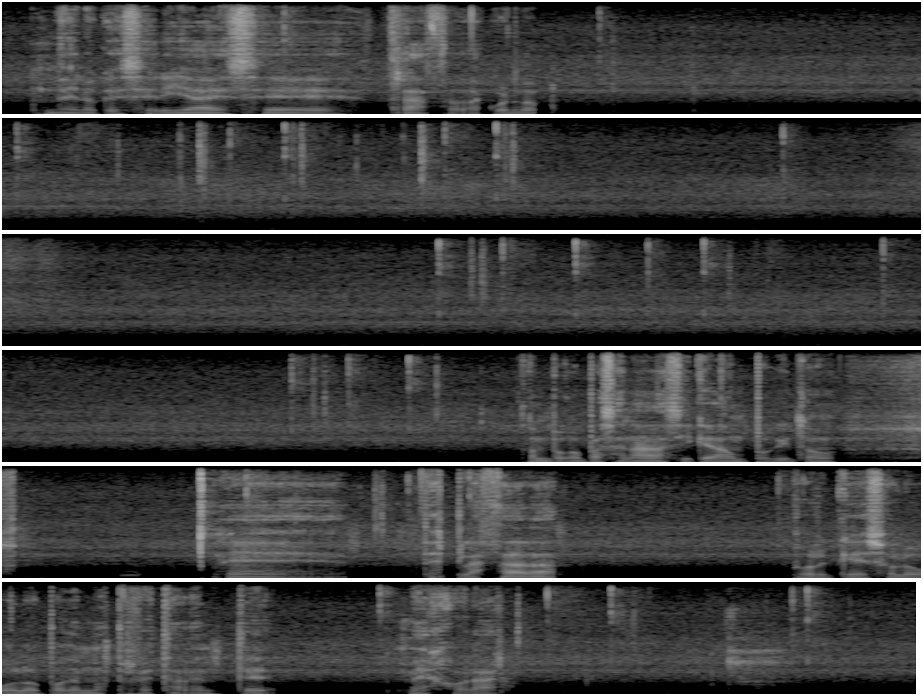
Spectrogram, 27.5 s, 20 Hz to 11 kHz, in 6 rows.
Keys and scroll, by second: 5.6 space, 6.7 space, 11.6 space, 15.4 space, 20.3 space, 25.6 space.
